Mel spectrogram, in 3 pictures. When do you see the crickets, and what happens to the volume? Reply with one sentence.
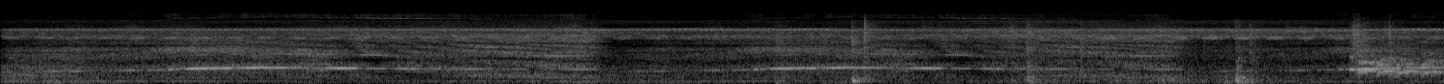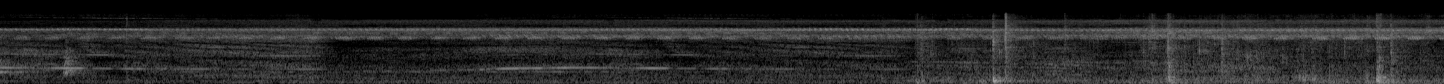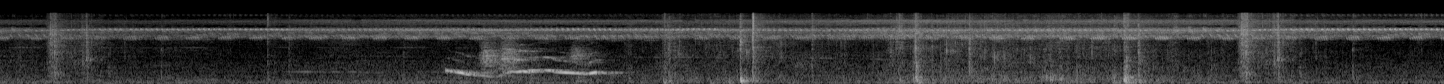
You can hear the crickets from 0.0 to 43.2 s, getting louder.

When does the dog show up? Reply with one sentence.
You can hear the dog from 13.4 to 15.2 s and from 33.3 to 34.9 s.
